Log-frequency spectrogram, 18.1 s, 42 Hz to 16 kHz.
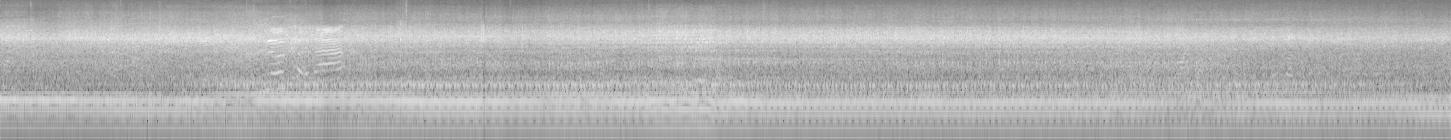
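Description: McLaren P1's twin-turbocharged V8 idling steadily, its idle dropping a step lower in pitch about nine seconds in.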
